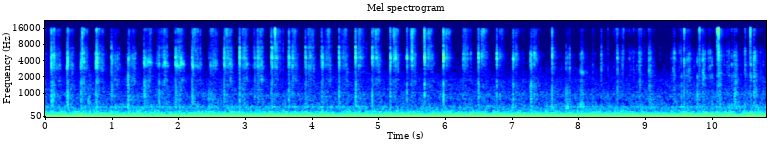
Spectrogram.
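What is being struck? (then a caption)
Small bar of soap. A small solid green bar of soap, held in the palm, is scratched and rubbed with long nails, making a quick, steady run of dry, bright scratches and clicks. They sit over a constant low hum and stop dead with no ring.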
